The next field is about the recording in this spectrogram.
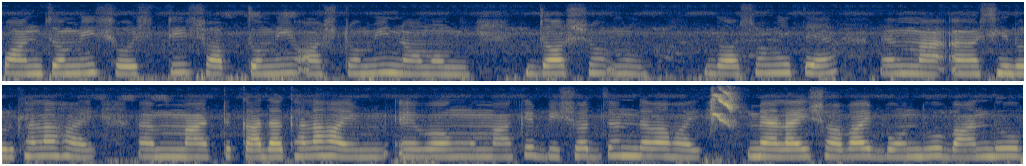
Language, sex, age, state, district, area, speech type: Bengali, female, 18-30, West Bengal, Birbhum, urban, spontaneous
